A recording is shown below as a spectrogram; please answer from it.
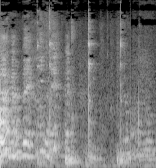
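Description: Serving spoons and cutlery clinking against dishes as food is served, a few separate sharp clinks, with brief speech at the start.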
